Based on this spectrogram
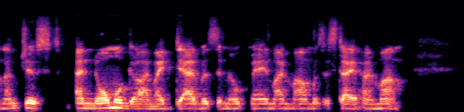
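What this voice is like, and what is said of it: Australian accent. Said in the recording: “I'm just a typical Aussie dude ... As you can tell from the accent, I'm not from here ... I did grow up in Australia”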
